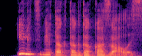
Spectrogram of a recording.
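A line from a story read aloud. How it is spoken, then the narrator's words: Laughing, woman. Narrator (Russian): рассмеялась миссис Эдж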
